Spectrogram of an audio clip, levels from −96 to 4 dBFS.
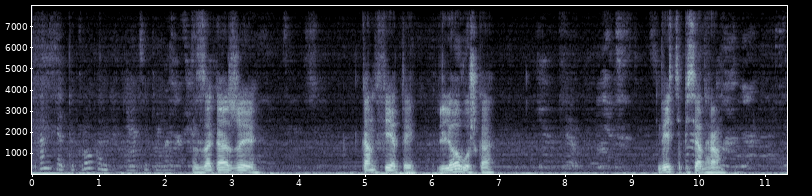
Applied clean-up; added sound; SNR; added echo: none; none; none; reverberation time 0.2 s.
